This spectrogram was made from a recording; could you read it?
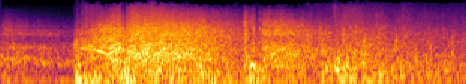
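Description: A sudden loud burst of battle noise kicks in after a brief quiet moment, a dense roar of explosions and gunfire that stays heavy and continuous, with sharp cracks and rumbling booms layered throughout: airships firing large guns at the Green Warriors, who fire back with rifles.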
